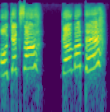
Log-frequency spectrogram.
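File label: phrase, Japanese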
